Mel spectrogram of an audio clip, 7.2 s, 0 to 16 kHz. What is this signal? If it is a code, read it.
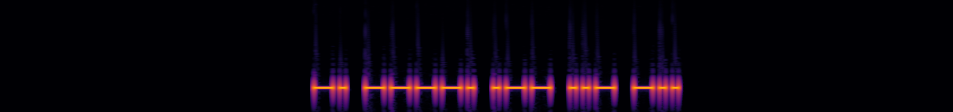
Morse code, heard as a keyed tone, about 25 wpm, 700 Hz. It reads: N9WUD
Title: USA Call Signs - 5 Characters - Repeated 3x - 25wpm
